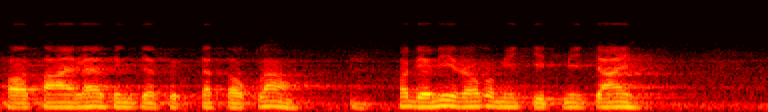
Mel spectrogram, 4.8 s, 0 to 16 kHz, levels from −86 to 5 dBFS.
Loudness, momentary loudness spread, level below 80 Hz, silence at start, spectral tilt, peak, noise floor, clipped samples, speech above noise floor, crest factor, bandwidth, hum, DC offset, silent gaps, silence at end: -28 LUFS; 15 LU; -56 dBFS; 0 s; -10 dB/octave; -12 dBFS; -50 dBFS; under 0.1%; 23 dB; 16 dB; 8 kHz; none; under 0.1%; none; 0 s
